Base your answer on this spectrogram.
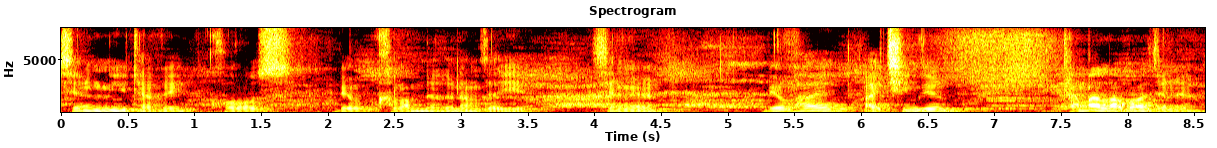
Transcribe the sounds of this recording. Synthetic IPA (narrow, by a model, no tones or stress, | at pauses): sɯŋnitʰaɡɯjkʰɔɾɔs | bewkʰalamnɯɡɯnaŋzajɯ | sɯŋɯ | belɦaja̰jtʰiŋzɯŋ | tʰaŋalabazɯŋɯ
